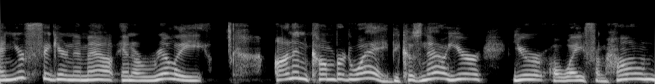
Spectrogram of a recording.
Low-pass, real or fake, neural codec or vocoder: 7.2 kHz; real; none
